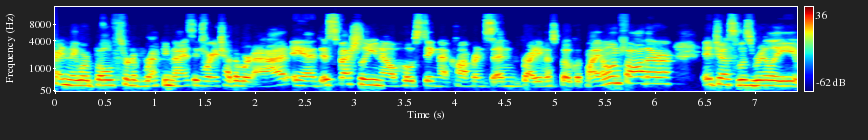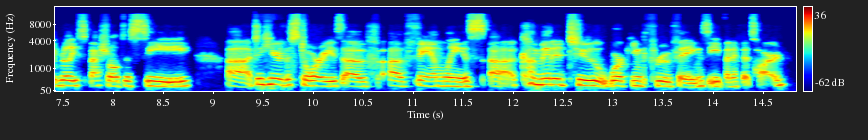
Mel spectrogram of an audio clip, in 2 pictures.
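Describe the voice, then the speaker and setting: Woman, 20s, interview guest: earnest and reflective, lowish voice, dry close sound. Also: fairly quick, fairly bright tone, no echo. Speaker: guest, book co-editor. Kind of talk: conversational interview.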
